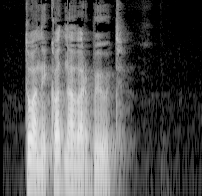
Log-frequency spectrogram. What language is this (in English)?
Latgalian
